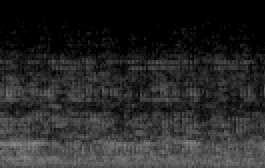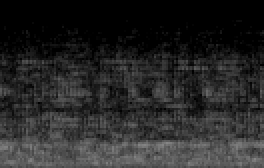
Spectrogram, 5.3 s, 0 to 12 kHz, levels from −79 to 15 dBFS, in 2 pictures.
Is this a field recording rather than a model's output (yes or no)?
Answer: yes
